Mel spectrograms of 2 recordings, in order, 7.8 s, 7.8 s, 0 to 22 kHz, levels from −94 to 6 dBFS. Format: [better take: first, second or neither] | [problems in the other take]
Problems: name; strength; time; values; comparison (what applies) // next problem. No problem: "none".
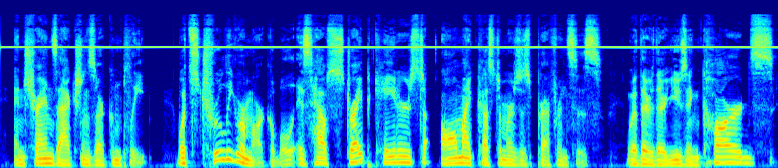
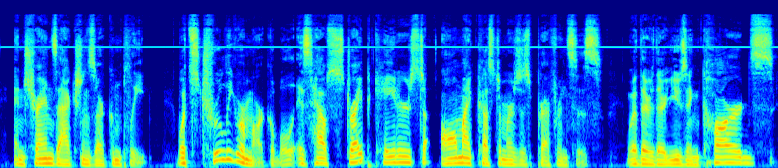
second | high-pitched whine; loud; throughout; 7 kHz, 6 dB below the speech; faint in the second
